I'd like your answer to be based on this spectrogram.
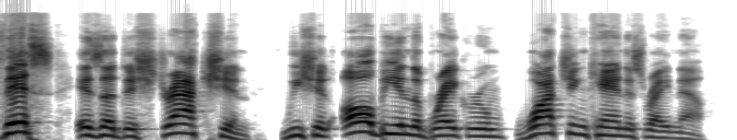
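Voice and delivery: loud screaming and yelling. A coworker comes in complaining about a distraction at work, screaming. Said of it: "scream about work being a distraction".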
